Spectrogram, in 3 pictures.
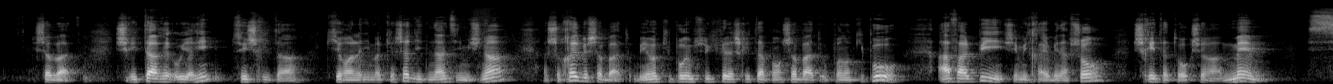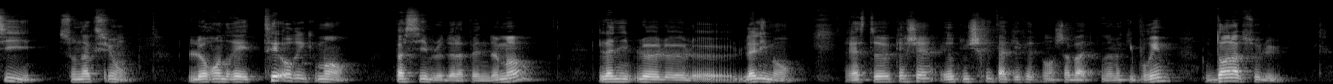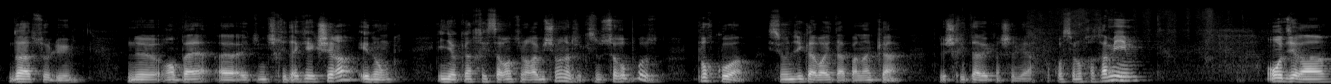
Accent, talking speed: French, 185 wpm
